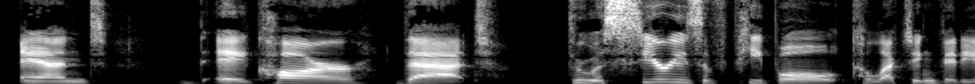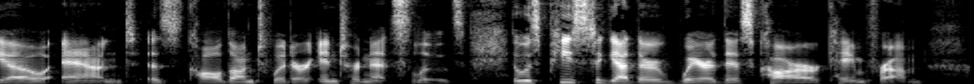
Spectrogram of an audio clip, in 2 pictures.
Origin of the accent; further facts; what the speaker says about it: New York City, New York, United States; being a New Yorker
